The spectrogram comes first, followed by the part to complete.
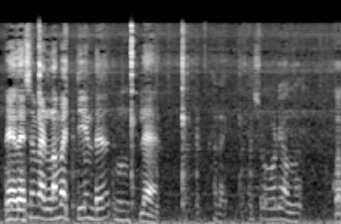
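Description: A man's voice, loudest in the first two seconds and again briefly near the end, over a metal spoon clinking and scraping as rice is stirred in an aluminium pot.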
